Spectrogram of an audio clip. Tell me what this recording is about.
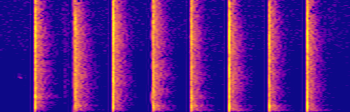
A short soft repeated slow clapping audio take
